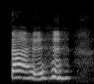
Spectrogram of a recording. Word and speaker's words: 딸: So just focus on these pressure, initial force right before pronouncing this 딸.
